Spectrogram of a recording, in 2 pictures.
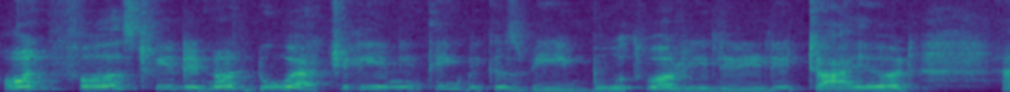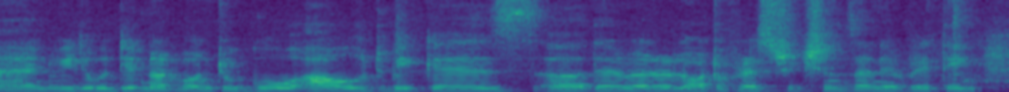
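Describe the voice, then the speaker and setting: Hardly pausing, a woman talks at a moderate pace and medium pitch with ordinary pitch variation. Noticeable background noise runs underneath. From India, Bengal. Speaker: beauty vlogger. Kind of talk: casual chat. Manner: hesitant, many fillers.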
